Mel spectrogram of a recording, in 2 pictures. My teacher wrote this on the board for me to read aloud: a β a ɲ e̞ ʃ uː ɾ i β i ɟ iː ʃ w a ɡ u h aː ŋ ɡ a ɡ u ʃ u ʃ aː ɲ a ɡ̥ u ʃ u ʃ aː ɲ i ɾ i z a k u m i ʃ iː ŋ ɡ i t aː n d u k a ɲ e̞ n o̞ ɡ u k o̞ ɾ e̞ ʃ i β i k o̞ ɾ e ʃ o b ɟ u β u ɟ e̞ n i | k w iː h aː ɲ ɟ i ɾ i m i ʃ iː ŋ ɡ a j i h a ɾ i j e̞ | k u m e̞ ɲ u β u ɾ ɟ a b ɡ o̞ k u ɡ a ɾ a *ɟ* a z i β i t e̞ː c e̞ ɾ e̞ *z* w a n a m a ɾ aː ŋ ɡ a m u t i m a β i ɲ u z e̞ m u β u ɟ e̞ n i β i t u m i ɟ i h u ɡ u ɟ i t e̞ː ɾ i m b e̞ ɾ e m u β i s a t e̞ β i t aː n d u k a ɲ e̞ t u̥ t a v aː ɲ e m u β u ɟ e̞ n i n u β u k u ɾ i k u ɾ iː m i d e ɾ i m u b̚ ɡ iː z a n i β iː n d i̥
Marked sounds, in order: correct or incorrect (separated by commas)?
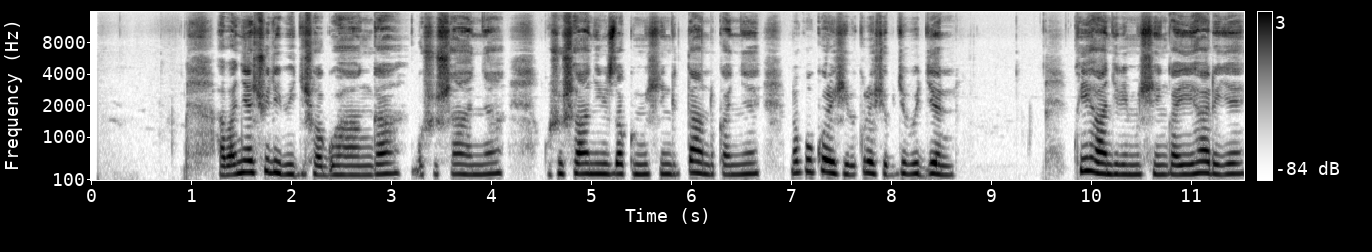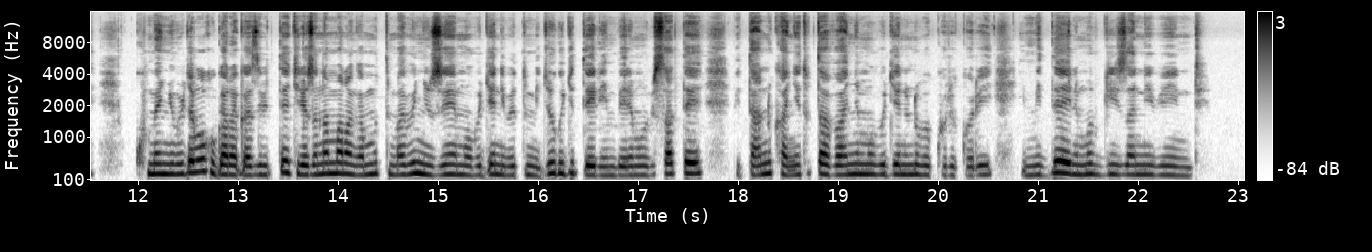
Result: incorrect, correct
